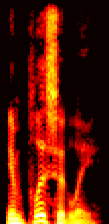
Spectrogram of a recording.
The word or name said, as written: implicitly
